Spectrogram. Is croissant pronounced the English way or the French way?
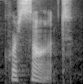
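English. The word is said with an English pronunciation. It is treated as an everyday English word. "you say croissant because that's something that we use in our everyday vernacular"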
